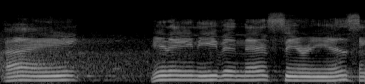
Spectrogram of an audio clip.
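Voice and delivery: slow, careful tipsy wife; drunk trying to sound sober. Retold or imitated. Comic imitating his drunk wife pretending to be sober. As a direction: fake sobriety, dragging the words. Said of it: "talk like she not drunk".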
